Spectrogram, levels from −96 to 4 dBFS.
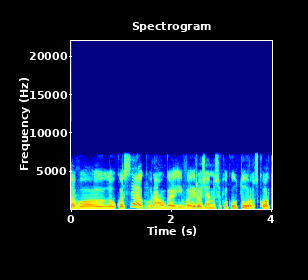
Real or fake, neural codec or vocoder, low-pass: real; none; 7.2 kHz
